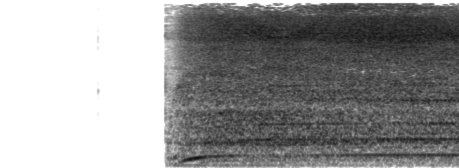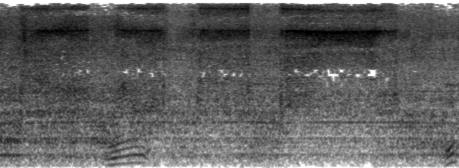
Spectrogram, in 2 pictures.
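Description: A Shop-Vac wet/dry portable vacuum switches on after near silence and runs with a loud steady whine and roar, the pitch dipping briefly as the load changes, while a voice talks faintly beneath it.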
